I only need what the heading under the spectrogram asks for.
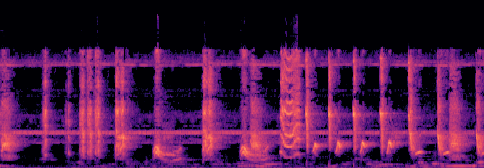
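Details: Long-tailed shrike in power sobek style: scattered sharp chips and short slurred whistles, irregularly spaced, with a steady thin tone in the background.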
